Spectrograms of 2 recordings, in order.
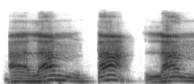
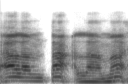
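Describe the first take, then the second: First: The last word ends on m, with no vowel. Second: The last word ends with an a vowel. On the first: The speaker calls it right. "Jadi harus harokat sukun" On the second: The speaker calls it wrong. "Dibaca alam ta'lama juga nggak boleh"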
